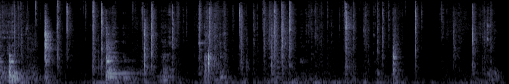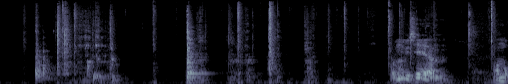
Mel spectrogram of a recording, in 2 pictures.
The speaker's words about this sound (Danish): noget ild, det bare æder sådan noget træ, der er lige så stille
